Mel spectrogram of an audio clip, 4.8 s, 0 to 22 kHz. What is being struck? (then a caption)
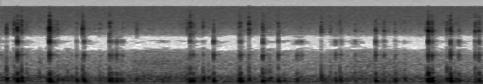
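Plastic binaural microphone housing. Long nails tap the top and side of a 3Dio Free Space, a small, hollow black plastic binaural microphone with silicone ears. The result is an irregular series of quiet, sharp clicks with a low hollow body and bright edges, each dying away almost instantly.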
